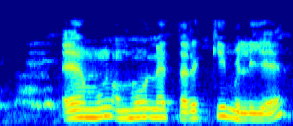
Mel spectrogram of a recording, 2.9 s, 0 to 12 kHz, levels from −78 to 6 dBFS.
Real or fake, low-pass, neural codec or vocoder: fake; 7.2 kHz; codec, 16 kHz, 8 kbps, FunCodec, trained on LibriTTS, 25 frames a second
